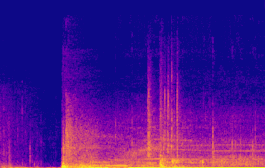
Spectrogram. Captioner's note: ender dragon death sound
